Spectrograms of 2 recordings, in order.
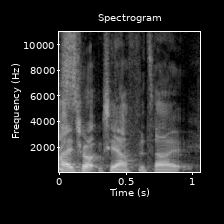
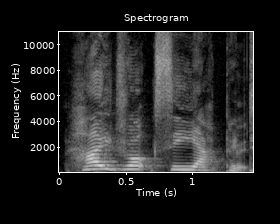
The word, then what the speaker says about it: hydroxyapatite: So say the name again for me, because I cannot pronounce this. Hydroxyapatite. Hydroxyapatite.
